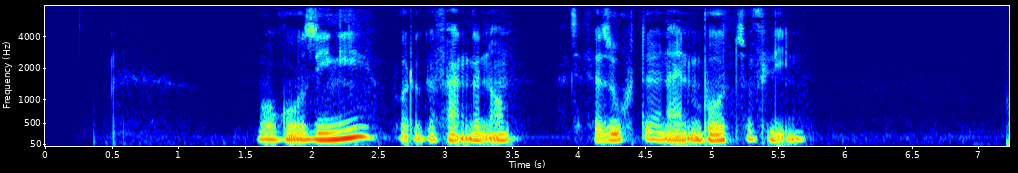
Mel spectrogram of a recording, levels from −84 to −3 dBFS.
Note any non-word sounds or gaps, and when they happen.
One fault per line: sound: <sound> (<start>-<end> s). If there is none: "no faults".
no faults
